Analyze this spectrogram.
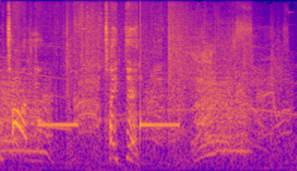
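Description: A police siren wails nearby.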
